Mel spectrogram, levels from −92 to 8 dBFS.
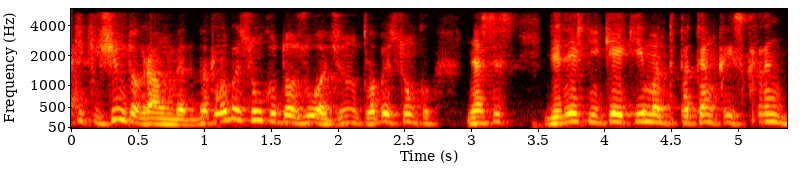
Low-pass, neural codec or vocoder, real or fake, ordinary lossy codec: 5.4 kHz; vocoder, 24 kHz, 100 mel bands, Vocos; fake; MP3, 48 kbps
